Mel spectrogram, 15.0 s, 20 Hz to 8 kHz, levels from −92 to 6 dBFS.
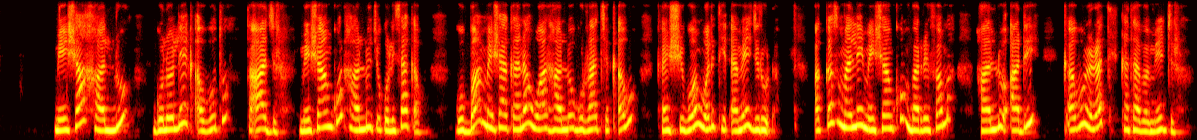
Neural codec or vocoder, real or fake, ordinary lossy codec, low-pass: none; real; Opus, 24 kbps; 7.2 kHz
